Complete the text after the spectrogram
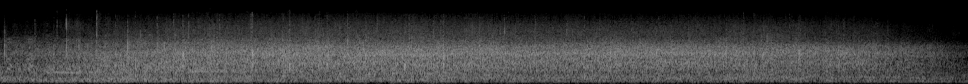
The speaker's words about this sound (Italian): L'applauso lo hanno incominciato le suore, che sono vittime delle nostre omelie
